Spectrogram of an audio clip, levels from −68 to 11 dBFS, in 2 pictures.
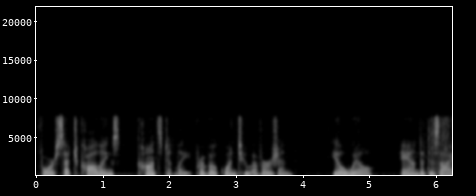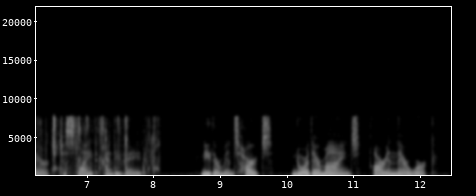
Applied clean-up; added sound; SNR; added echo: none; Chewing, mastication; 11 dB; none.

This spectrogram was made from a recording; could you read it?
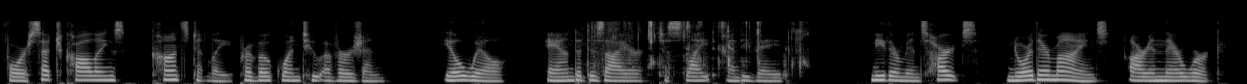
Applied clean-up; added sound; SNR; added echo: classical method log-MMSE.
